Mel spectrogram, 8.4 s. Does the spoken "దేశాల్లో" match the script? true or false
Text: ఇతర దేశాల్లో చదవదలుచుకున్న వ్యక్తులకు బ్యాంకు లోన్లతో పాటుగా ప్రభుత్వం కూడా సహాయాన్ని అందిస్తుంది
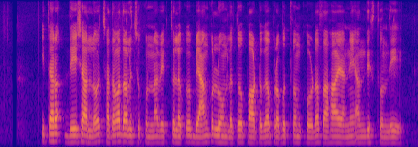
true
